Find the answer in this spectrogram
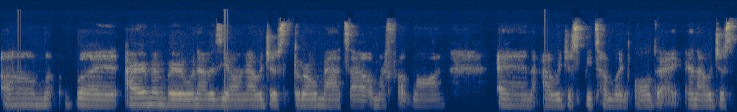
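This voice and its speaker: In an American accent, a woman talks at a moderate pace with a fairly low pitch. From US Northeast, Long Island, New York. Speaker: college gymnast. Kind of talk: panel discussion.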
